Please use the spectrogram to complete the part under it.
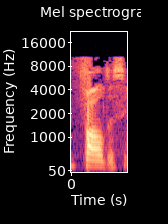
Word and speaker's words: Foldesi: Foldesi.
